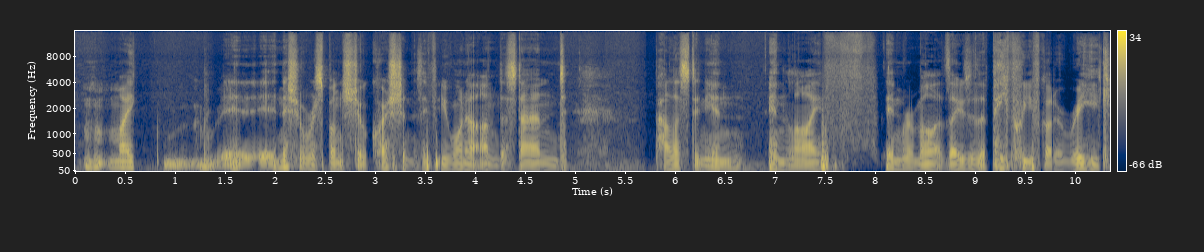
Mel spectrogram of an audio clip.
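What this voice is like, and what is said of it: Tired, strained voice. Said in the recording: “my voice is running out of steam”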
